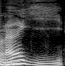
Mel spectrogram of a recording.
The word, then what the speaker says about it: Nighy: Bill Nighy. I believe that's how you pronounce it. Yeah. Nighy.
